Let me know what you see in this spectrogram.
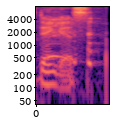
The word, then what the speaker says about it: Dingess: Stop trying to be fucking fancy. Say it like you're white. It's Dingess.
